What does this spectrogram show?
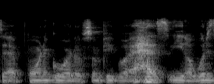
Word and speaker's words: Punta Gorda: And that's how you pronounce that, Punta Gorda.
